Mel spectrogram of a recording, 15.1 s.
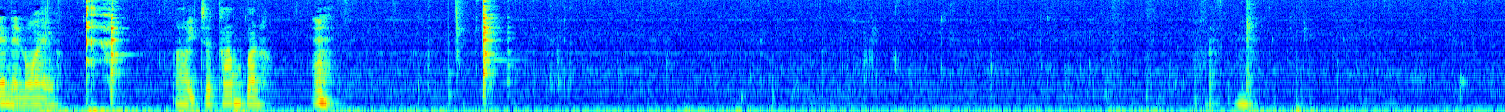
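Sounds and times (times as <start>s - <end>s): person chewing food: 3.8s - 13.9s.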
